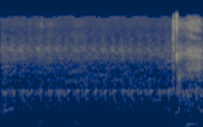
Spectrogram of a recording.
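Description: Near silence: faint steady hiss of room tone, with a faint short noise near the end.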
